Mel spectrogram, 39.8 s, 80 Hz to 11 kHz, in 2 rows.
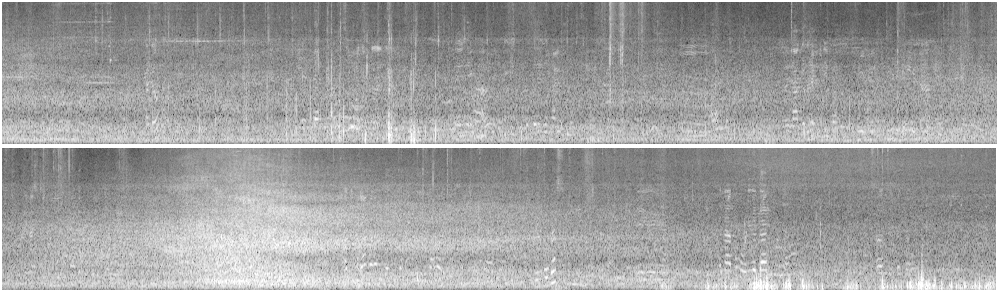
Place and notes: {
  "title": "Oxford, Oxfordshire, Reino Unido - Bonn Square in the Evening",
  "date": "2014-08-11 20:15:00",
  "latitude": "51.75",
  "longitude": "-1.26",
  "altitude": "73",
  "timezone": "Europe/London"
}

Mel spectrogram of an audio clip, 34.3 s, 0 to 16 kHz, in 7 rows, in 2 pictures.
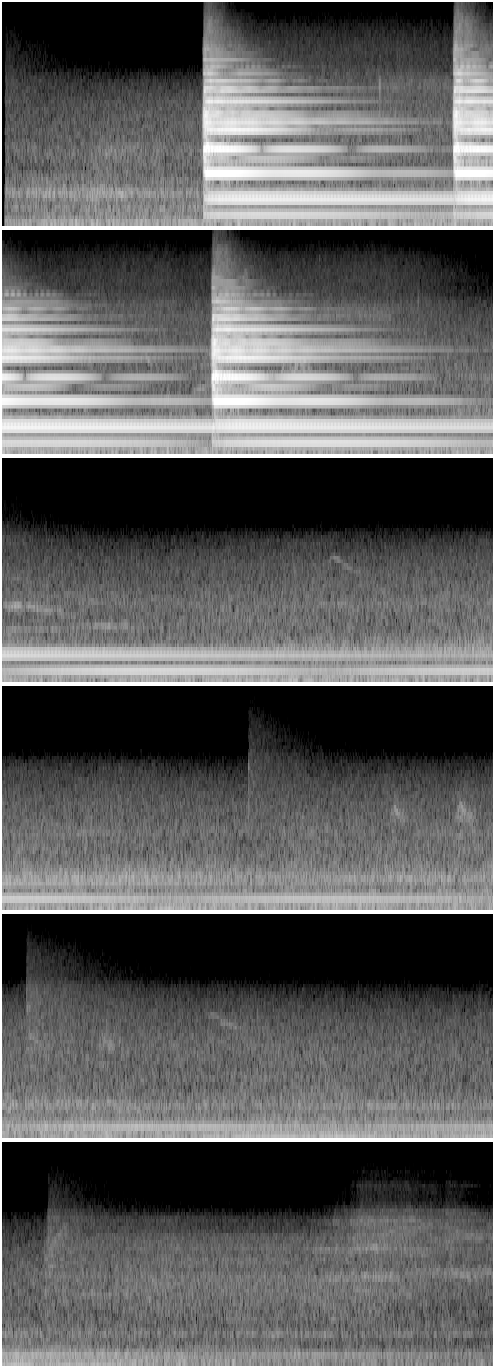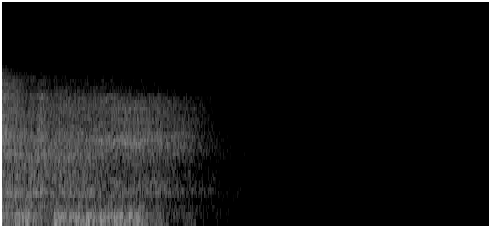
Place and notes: {
  "title": "Eselborn, Clervaux, Luxemburg - Eselborn, church, bells",
  "date": "2012-08-06 15:00:00",
  "description": "An der Dorfkirche. Der Klang der drei Uhr Glocke die in der Ruhe des Ortes ausfaded.\nAt the church of the village. The sound of the 3o clock bells fading out into the silent village atmosphere.",
  "latitude": "50.06",
  "longitude": "6.00",
  "altitude": "500",
  "timezone": "Europe/Luxembourg"
}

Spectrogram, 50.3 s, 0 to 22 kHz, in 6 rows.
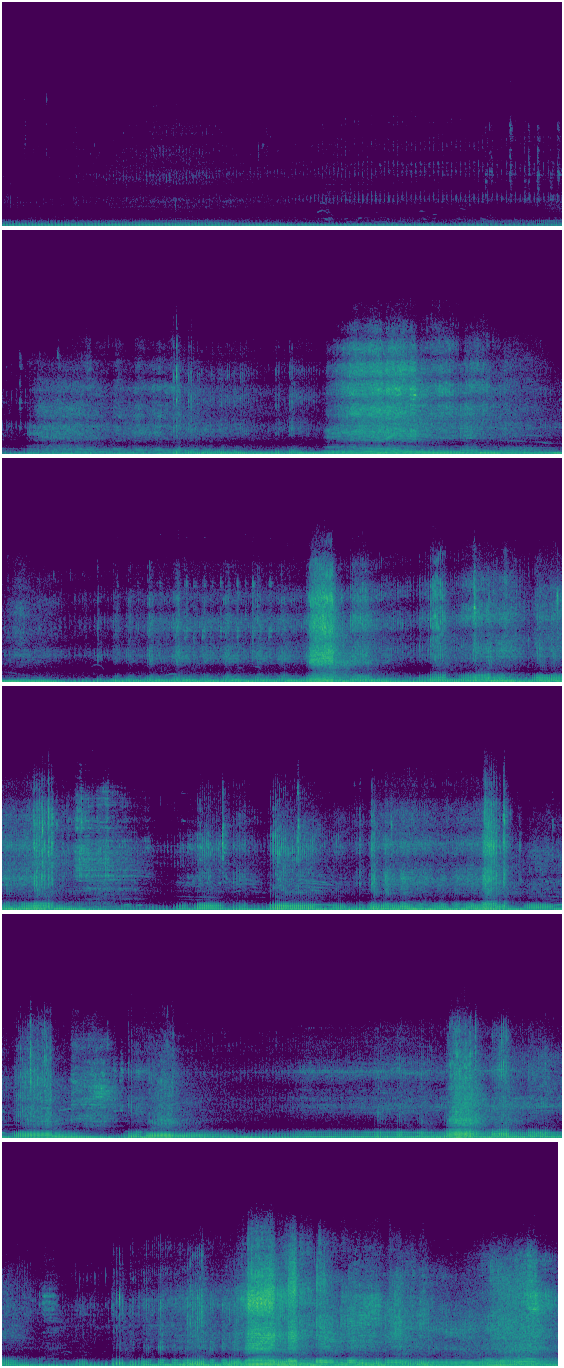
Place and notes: {
  "title": "Nickajack Park, Mableton, GA, USA - Baseball game & children playing",
  "date": "2020-12-29 17:25:00",
  "description": "A recording made around the perimeter of an athletic field. Children can be heard at a nearby playground, and sounds from a baseball game in the opposite field carry over into the recording. Two people rode through the connecting street on all-terrain quads, causing a large spike in the recording level. My microphone placement wasn't as exact as I thought it was and most of the activity is heard from the left side, but this resulted in the unintentional effect of hearing the expansive reverb/echo present in this area in the right channel.\n[Tascam Dr-100mkiii w/ Primo EM-272 onmi mics]",
  "latitude": "33.82",
  "longitude": "-84.51",
  "altitude": "235",
  "timezone": "America/New_York"
}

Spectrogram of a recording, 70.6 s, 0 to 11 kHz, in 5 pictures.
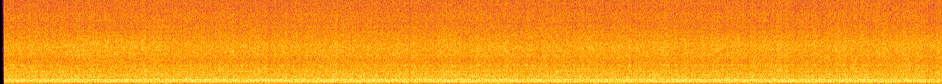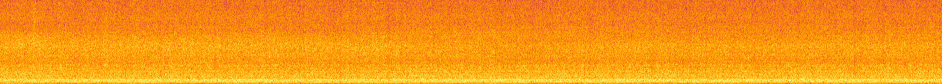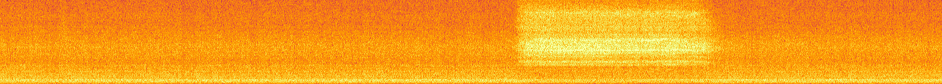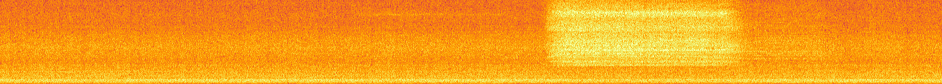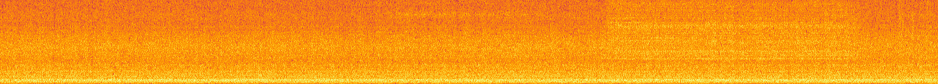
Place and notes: {
  "title": "stolzembourg, SEO, hydroelectric powerplant, generator",
  "date": "2011-09-18 14:55:00",
  "description": "Inside the under earth tunnel of the SEO hydroelectric powerplant named: Kaverne. The sound of a generator driven by the water power generated from the turbine that stands next to it.\nStolzemburg, SEO, Wasserkraftwerk, Generator\nIm unterirdischen Tunnel des SEO-Kraftwerks mit dem Namen: Kaverne. Das Geräusch von einem Generator, der durch die Wasserkraft angetrieben ist, die durch die Turbine neben ihm erzeugt wird.\nStolzembourg, SEO, usine hydroélectrique, générateur\nDans le tunnel souterrain de l’usine hydroélectrique SEO qui s’appelle : la caverne. Le bruit d’un générateur entraîné par la puissance de l’eau, produit par la turbine qui est placée juste à côté.",
  "latitude": "49.95",
  "longitude": "6.18",
  "altitude": "295",
  "timezone": "Europe/Luxembourg"
}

